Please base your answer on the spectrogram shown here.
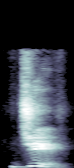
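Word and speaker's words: gem: জি এর পরে ই আছে, জি এর পরে ই আছে, জি প্লাস ই, তাই এখানে জয়ের উচ্চারণ হলো এজ, জেম।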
